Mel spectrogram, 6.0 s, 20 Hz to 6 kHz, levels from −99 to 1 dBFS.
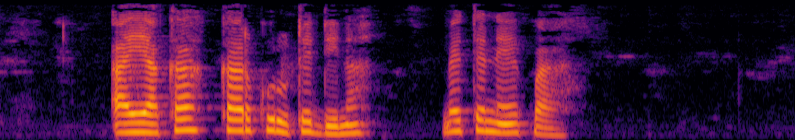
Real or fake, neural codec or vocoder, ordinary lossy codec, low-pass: real; none; MP3, 48 kbps; 5.4 kHz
